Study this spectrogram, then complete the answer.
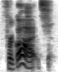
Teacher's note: that G-O-T on the end of that word is slightly longer. It just has a little bit more stress. You lean into that word just a little bit more.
